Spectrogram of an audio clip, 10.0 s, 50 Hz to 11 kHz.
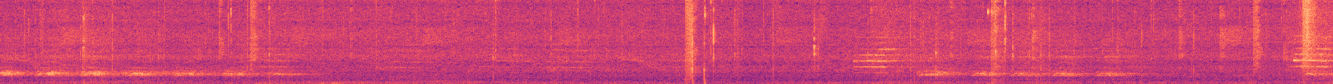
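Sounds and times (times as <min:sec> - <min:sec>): bird calling: 0:00.0 - 0:02.3, 0:06.4 - 0:08.6, 0:09.7 - 0:10.0
low steady background rush: 0:00.0 - 0:10.0.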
